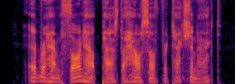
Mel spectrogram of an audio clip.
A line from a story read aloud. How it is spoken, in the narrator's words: Quimley muttered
